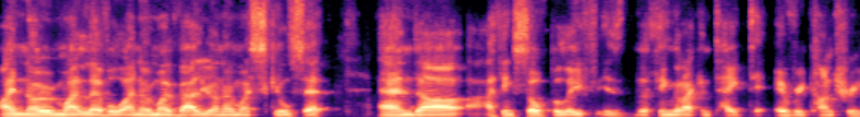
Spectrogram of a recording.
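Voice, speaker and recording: A man with a slight Australian accent, fairly low in pitch, fast-ish in pace at a fairly quick clip, with monotone, flat intonation in a very clean recording with a silent background. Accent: faint Australian. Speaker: magician and mentalist. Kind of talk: podcast interview. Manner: clear and concise.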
